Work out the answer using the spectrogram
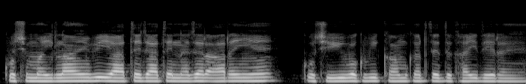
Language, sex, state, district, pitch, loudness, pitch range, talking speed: Hindi, male, Bihar, Sitamarhi, 155 Hz, -17 LUFS, 150-155 Hz, 205 wpm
